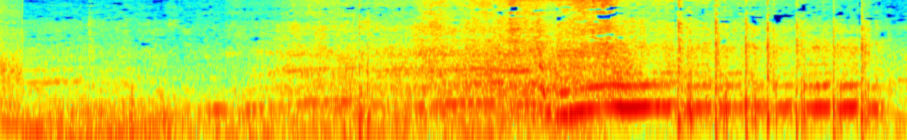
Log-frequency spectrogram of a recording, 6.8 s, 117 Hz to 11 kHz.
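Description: Turbocharged 2JZ straight-six in a Nissan Laurel drift car held at high revs while the rear tyres spin and squeal. The engine note wavers, dips and climbs again about four seconds in.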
